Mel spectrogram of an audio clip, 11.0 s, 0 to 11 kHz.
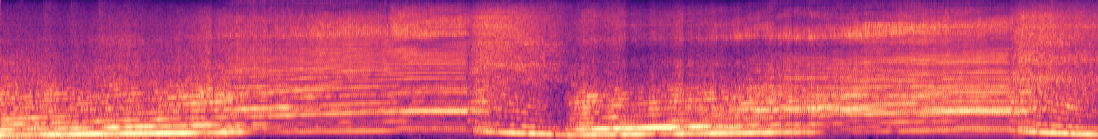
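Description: A tuned Honda Civic engine with a bigger camshaft screams loudly to 9,000 RPM, climbing in pitch through several pulls with brief drops between gear shifts, no talking.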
